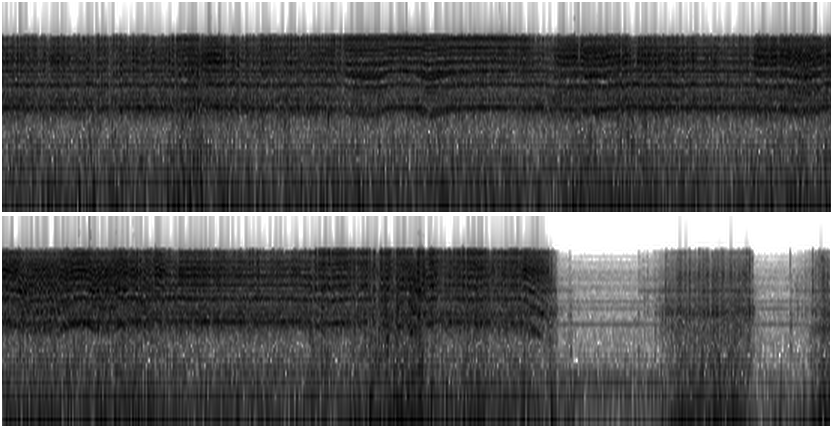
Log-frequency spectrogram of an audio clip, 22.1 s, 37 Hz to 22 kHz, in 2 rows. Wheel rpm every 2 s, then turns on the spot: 230, 230, 220, 230, 230, 220, 220, 230, 220, 30, 20.
18-22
